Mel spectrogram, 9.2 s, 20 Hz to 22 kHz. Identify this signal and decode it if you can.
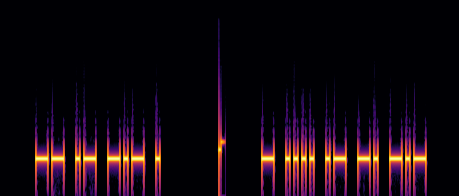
Morse code, heard as a keyed tone, about 15 wpm, 700 Hz. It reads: MAKE THANK
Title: Sets of 2 Words - New Word Drill - 15wpm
